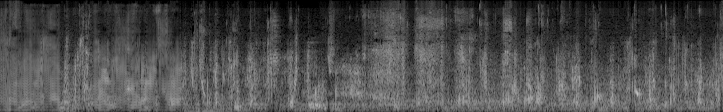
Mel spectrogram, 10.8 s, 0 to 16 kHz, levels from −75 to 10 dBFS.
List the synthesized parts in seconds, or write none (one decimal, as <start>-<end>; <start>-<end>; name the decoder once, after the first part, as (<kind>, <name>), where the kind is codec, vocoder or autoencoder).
0.0-0.9 (vocoder, BigVGAN v2); 1.4-2.7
